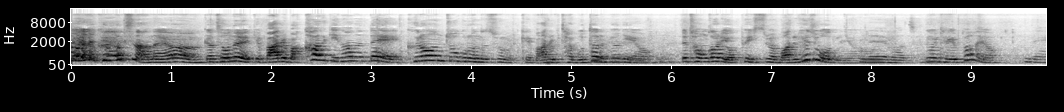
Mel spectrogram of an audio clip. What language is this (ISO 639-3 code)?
kor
